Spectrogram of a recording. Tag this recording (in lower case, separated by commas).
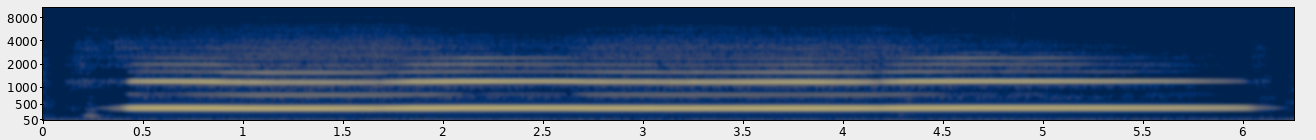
music, woodwind instrument, musical instrument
